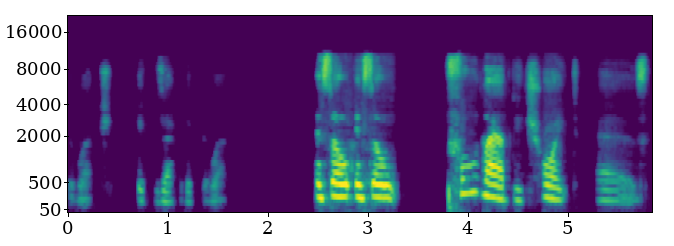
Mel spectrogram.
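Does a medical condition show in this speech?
No.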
